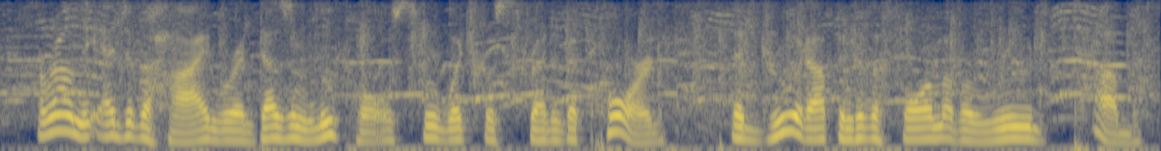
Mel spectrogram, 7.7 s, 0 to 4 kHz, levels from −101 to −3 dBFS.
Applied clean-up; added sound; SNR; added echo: none; Applause / Cheering; 14 dB; none.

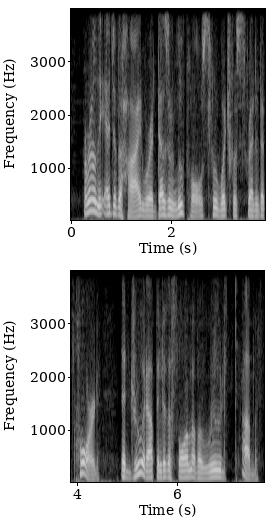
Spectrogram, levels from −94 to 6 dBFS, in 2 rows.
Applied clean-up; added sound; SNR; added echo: neural separator model SepFormer WHAM!.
